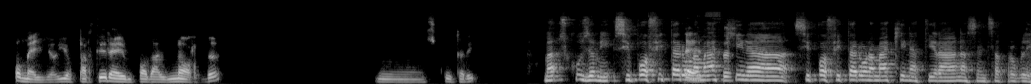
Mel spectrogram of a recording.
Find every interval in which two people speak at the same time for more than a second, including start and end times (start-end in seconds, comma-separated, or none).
none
